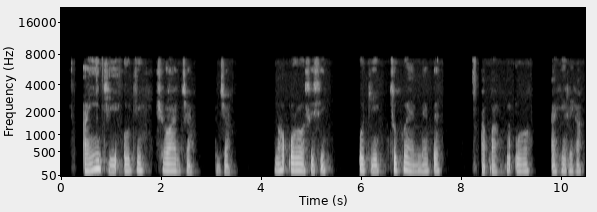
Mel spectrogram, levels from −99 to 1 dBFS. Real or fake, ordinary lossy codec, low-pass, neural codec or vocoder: real; none; 7.2 kHz; none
